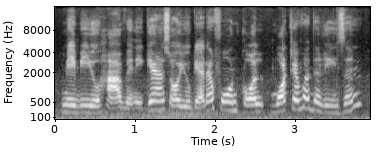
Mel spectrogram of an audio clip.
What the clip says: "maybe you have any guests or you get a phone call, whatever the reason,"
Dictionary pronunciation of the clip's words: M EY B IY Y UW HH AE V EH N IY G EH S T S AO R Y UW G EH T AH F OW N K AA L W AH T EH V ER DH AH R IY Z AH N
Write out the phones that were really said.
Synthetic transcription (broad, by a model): M EY B IY Y UW HH AE V EH N IY G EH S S AO R Y UW G EH T AH F OW N K AA L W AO T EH V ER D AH R IY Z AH N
